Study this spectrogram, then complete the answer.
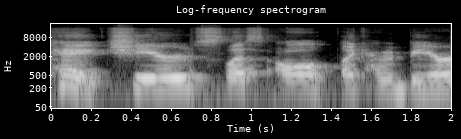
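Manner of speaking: normal talking voice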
